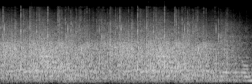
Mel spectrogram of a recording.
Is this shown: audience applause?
yes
